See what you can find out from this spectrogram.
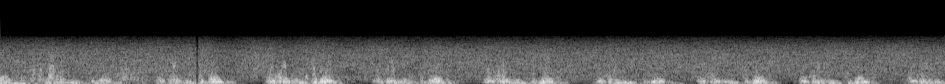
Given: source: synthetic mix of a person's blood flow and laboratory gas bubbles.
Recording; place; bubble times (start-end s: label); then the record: Doppler ultrasound of blood flow; precordium
no bubbles
From the record:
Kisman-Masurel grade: 000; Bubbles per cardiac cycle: 0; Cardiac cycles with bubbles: 0%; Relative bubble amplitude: no bubbles discernible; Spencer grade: 0 (complete lack of bubble signals)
